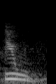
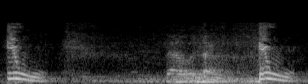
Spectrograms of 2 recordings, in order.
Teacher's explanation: فالواو هي من بين الشفتين لكنها داخلة إلى الداخل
